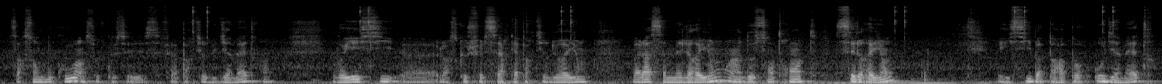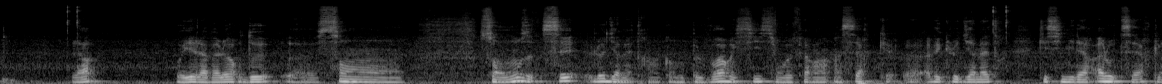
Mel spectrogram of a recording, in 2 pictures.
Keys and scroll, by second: 4.9 c, 5.1 space, 20.1 Escape.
